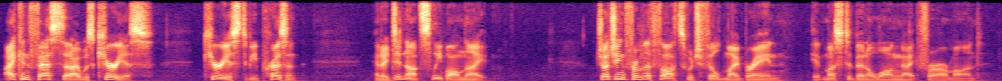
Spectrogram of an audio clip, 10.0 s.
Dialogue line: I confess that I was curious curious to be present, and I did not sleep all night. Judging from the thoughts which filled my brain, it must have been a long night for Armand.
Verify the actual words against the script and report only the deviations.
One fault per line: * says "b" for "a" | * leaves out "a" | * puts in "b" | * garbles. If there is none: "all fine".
all fine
